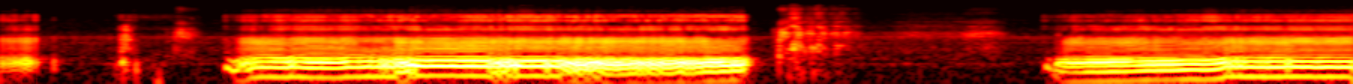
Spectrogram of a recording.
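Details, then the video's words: Freddy, a sleeping Shar-Pei dog indoors, snores in long rumbling harmonic bursts of about three seconds, with a gravelly buzzing tone, separated by short quieter breaths and pauses. "Freddy the Shar-Pei Snoring!"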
